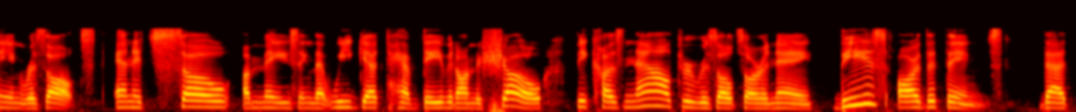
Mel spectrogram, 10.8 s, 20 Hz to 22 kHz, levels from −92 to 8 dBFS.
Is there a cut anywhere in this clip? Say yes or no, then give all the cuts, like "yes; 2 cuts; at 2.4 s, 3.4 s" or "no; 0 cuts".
yes; 2 cuts; at 1.0 s, 8.3 s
